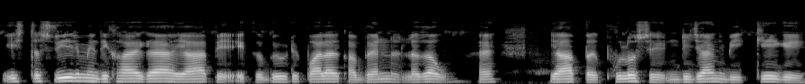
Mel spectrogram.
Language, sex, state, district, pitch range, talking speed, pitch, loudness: Hindi, male, Haryana, Jhajjar, 120-135 Hz, 165 wpm, 125 Hz, -18 LUFS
